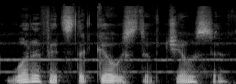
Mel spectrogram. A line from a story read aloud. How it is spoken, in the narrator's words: another voice, the one that whispers to you in the dead of night, replies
